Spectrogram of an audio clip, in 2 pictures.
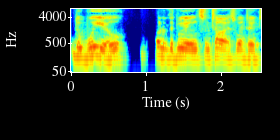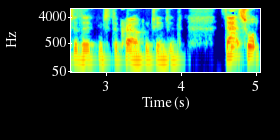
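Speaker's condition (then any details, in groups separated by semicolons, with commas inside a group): Parkinson's disease; physiotherapy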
